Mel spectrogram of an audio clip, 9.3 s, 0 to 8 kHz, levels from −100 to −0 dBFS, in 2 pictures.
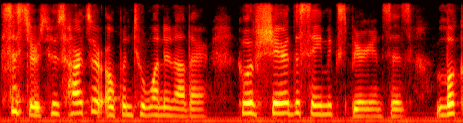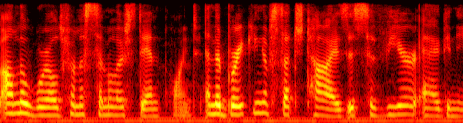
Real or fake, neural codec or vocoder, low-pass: fake; codec, 24 kHz, 6 kbps, HILCodec; 7.2 kHz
